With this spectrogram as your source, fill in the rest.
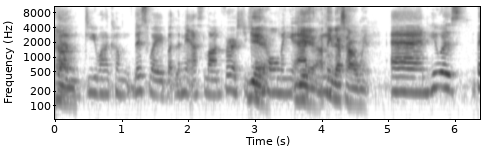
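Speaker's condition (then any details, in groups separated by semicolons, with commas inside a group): No condition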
